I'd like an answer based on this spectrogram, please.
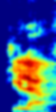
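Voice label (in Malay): "khilaf", Malay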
